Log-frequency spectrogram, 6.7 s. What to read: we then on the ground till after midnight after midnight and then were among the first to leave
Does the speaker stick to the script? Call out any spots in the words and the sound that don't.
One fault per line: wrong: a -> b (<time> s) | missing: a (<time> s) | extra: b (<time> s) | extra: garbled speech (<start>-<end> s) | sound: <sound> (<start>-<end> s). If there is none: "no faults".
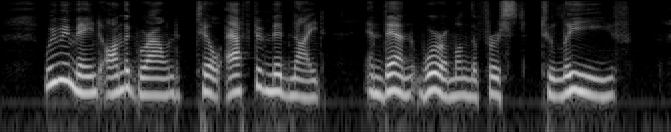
wrong: then -> remained (0.6 s)
missing: after midnight (3.2 s)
